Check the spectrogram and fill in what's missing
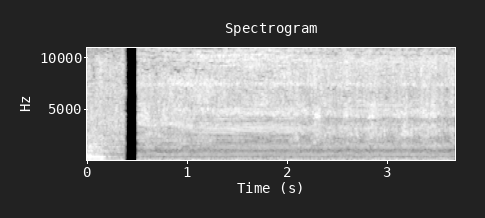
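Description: A micro-needling skin treatment device buzzes in a steady, close, continuous drone after a brief voice at the very start.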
